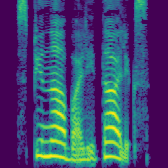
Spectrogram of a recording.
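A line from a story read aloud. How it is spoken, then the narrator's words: Barely audible. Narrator (Russian): произношу едва слышно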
